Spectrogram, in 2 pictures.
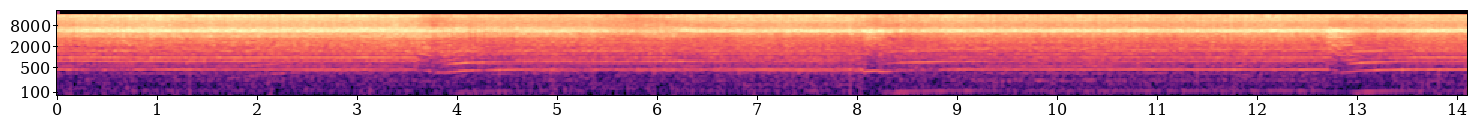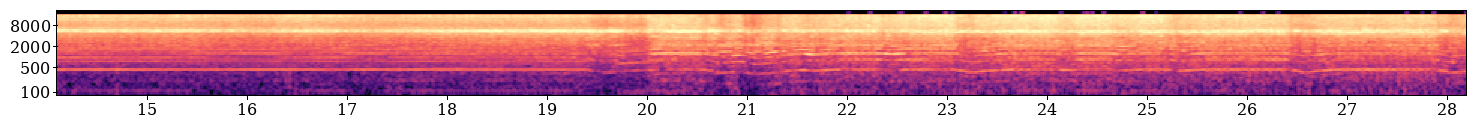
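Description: Motorcycle engine held at high revs during a rear-tyre burnout: a steady high pitch that dips briefly and climbs back every few seconds. About two-thirds of the way through it gets a little louder and the revs waver up and down quickly.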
